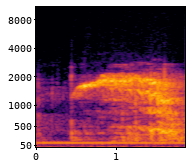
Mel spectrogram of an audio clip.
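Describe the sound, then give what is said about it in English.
A horse neighs in one long, loud whinny beside a burned-out wagon. The call wavers high and strained before trailing off, over a steady low hum. “That's his horse, too.”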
